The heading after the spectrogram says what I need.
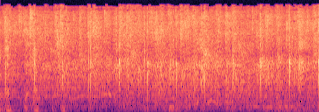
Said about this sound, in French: que je vous demande d'applaudir chaleureusement.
